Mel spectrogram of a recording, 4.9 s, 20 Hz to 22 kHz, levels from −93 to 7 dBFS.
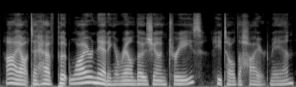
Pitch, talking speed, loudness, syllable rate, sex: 175 Hz, 195 wpm, -20 LUFS, 4.4 syllables/s, female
